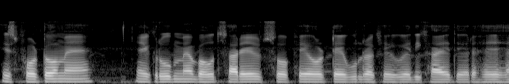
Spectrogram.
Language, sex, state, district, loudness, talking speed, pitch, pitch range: Hindi, male, Jharkhand, Deoghar, -18 LUFS, 190 wpm, 120 Hz, 115-125 Hz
